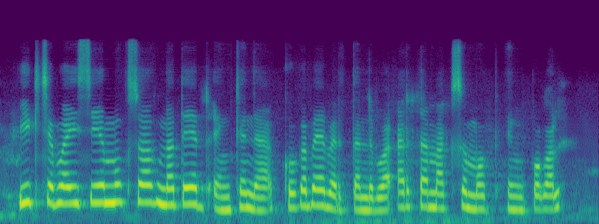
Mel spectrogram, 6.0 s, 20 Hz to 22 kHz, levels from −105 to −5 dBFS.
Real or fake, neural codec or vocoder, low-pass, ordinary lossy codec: fake; codec, 24 kHz, 1.2 kbps, DualCodec; none; none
